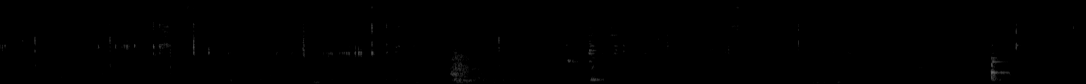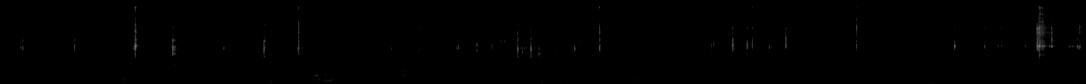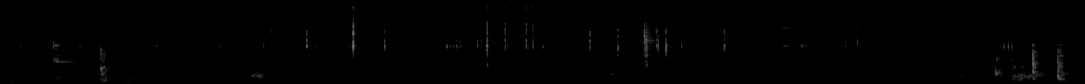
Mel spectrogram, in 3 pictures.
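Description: Faint, irregular small clicks and taps of hard plastic toy train parts being handled and fitted together by hand, a few sharper clicks standing out now and then.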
